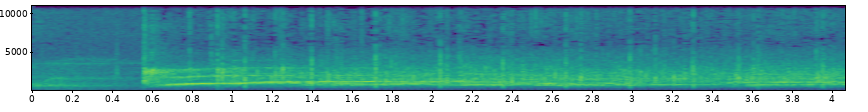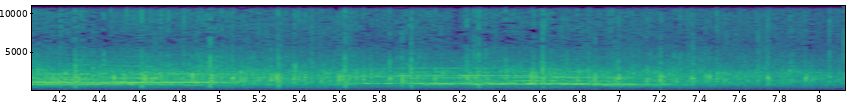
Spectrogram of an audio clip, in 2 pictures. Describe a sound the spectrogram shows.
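A seated crowd claps in an echoing hall.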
